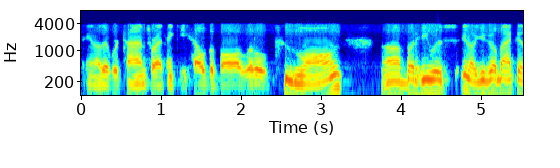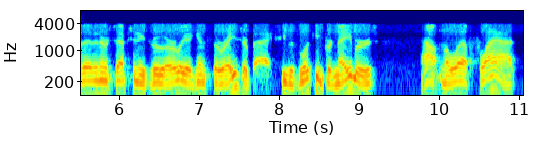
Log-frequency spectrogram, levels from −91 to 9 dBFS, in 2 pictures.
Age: 50-69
